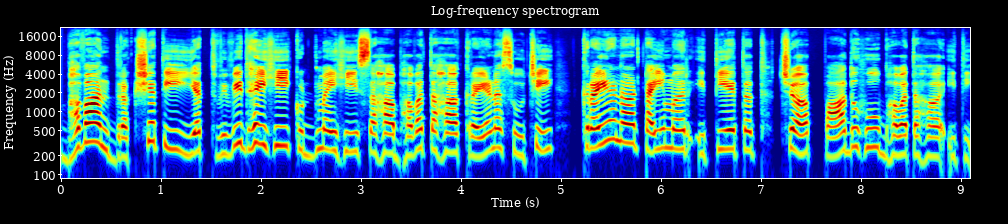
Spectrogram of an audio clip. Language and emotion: Sanskrit, neutral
